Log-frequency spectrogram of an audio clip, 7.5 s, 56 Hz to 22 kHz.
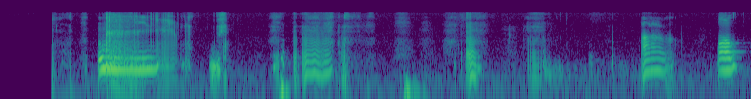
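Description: A baby snoring at 10:05 pm on 22 March 2020, during the lockdown, snuffling with a loud wheezy snort at the start followed by irregular short nasal breaths and squeaky, voiced little grunts. No one speaks.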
